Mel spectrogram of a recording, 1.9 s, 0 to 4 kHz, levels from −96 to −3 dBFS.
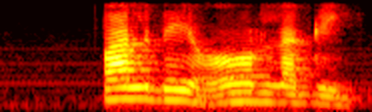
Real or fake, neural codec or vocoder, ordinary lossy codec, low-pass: real; none; AAC, 32 kbps; 3.6 kHz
